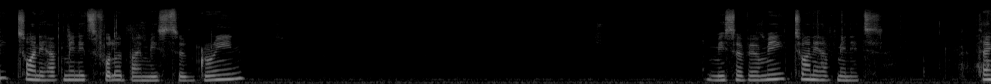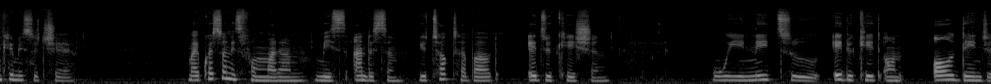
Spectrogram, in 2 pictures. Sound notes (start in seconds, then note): 3.7 speaking French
